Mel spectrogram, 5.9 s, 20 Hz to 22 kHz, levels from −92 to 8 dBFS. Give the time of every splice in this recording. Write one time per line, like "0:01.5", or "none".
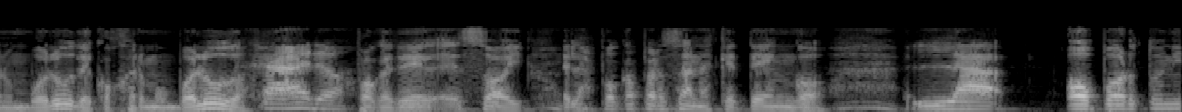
0:02.8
